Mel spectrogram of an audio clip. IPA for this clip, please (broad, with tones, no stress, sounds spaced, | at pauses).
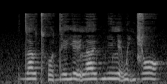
d a˦ ʊ̯ tʰ o˨ d e˦ j ḛ˦˨ ɪ̯ l a˦ ɪ̯ b ĩ˦ l ḛ˦˨ w ĩ˦˨ d͡ʑ ɔ˦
